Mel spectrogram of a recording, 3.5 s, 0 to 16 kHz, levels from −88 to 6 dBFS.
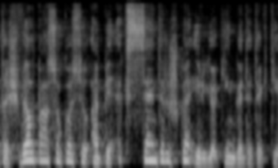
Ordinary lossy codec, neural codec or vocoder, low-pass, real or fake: AAC, 96 kbps; none; 14.4 kHz; real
